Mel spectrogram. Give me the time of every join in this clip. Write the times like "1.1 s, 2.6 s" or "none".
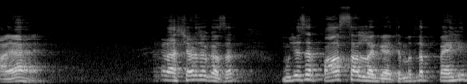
1.6 s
